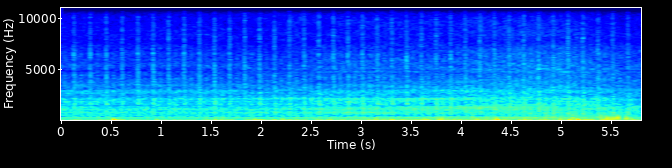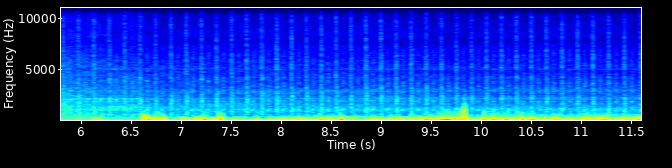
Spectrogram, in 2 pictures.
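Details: Mitsubishi 6G72 engine knock: rough idle with an irregular low knocking, about two to three knocks a second, growing heavier toward the end; the hydraulic tensioner is ruled out, source unknown until teardown.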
